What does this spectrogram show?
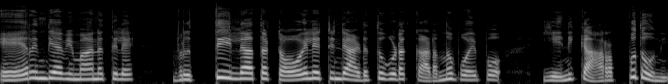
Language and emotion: Malayalam, disgusted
